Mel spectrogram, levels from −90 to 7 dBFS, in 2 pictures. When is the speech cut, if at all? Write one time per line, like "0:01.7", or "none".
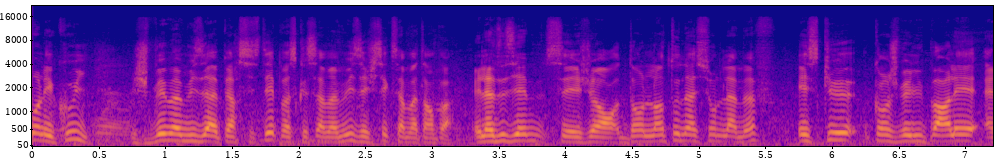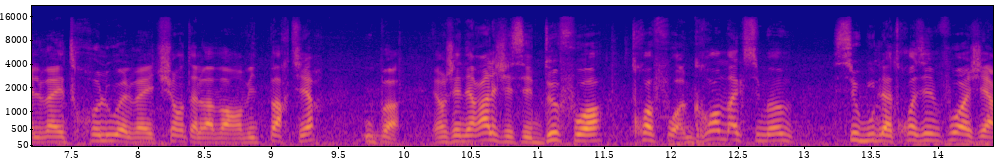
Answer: none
